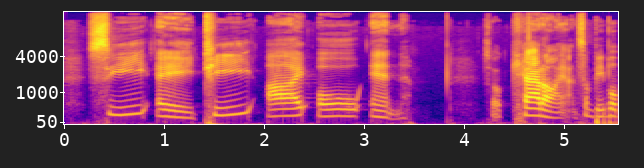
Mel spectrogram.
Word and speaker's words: cation: what positive charged ions are called they're called cat ions c a t i o n so cat some people pronounce it cashion it's cation i c a t i o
